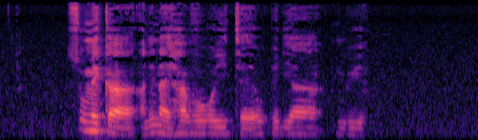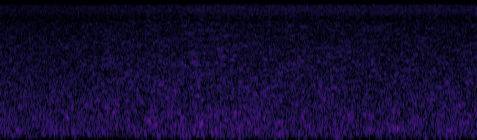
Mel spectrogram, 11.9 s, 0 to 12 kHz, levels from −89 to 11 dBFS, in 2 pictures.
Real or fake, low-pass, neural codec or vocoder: real; 10.8 kHz; none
